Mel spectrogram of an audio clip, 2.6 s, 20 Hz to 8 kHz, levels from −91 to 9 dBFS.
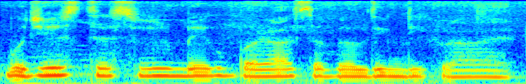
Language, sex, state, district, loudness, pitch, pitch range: Hindi, female, Arunachal Pradesh, Papum Pare, -15 LUFS, 210 Hz, 205-220 Hz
